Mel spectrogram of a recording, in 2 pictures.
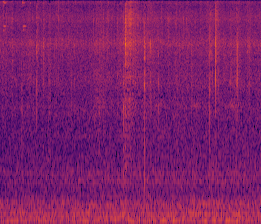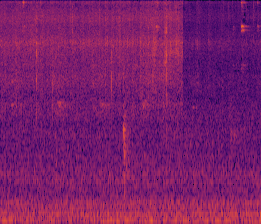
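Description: A capsicum egg omelette with onion and green chilli fries in a pan, sending up a constant soft sizzle with occasional crackles and light taps.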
